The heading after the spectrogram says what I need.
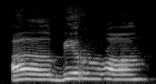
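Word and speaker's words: البر: Basiro heeh kiro i albirro. Kalau waqaf albir albir tipis. Tipis kalau wakaf albir. Albir. Nah, gampang kalau tipis mah bir. Bir tidak panggilahnya terus enggak ke enggak ke belakang kan ya gusinya.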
